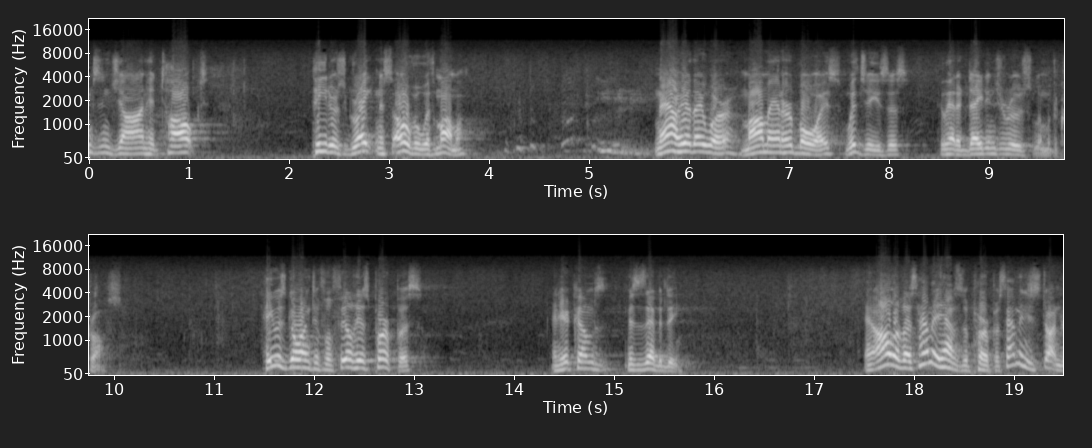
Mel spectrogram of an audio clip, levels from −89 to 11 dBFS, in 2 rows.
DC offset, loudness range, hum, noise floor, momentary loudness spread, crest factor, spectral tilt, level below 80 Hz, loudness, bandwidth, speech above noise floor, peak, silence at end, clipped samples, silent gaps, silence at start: under 0.1%; 8 LU; none; -42 dBFS; 16 LU; 12 dB; -5.5 dB/octave; -44 dBFS; -10 LUFS; 11.5 kHz; 32 dB; 0 dBFS; 0 s; 0.6%; none; 0 s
